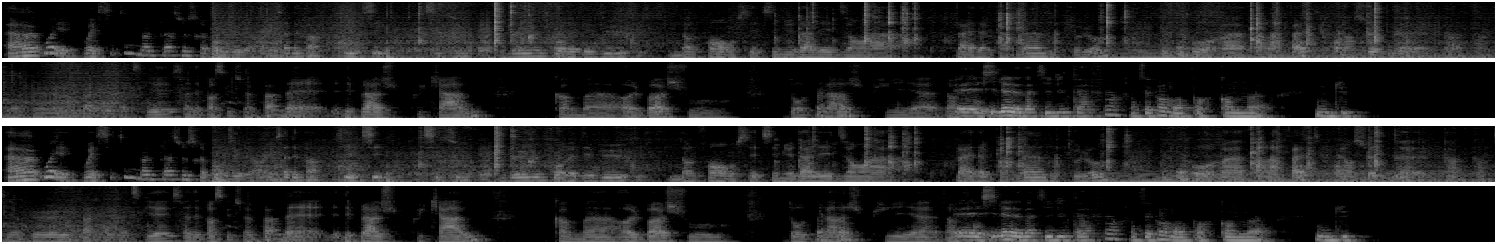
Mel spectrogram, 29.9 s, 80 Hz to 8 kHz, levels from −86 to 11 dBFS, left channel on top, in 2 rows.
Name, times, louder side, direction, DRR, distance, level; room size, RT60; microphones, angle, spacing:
voice 1, 0.0-3.8 4.2-4.7 5.0-9.0 9.5-11.5 11.9-13.1 13.4-18.9 19.2-20.0 20.5-22.5 22.8-23.5 23.8-25.1, right 1 dB, 55° right, 0.8 m, -44 dB
sound 1, 2.1-17.9, left 3 dB, 65° left, 0.9 m, -46 dB
sound 2, 10.3-15.3, right 1 dB, 20° left, 1.2 m, -48 dB
voice 2, 23.1-23.4 24.4-27.6 28.1-28.4, equal, 35° left, 0.9 m, -38 dB
2.9 x 2.5 x 3.3 m
head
